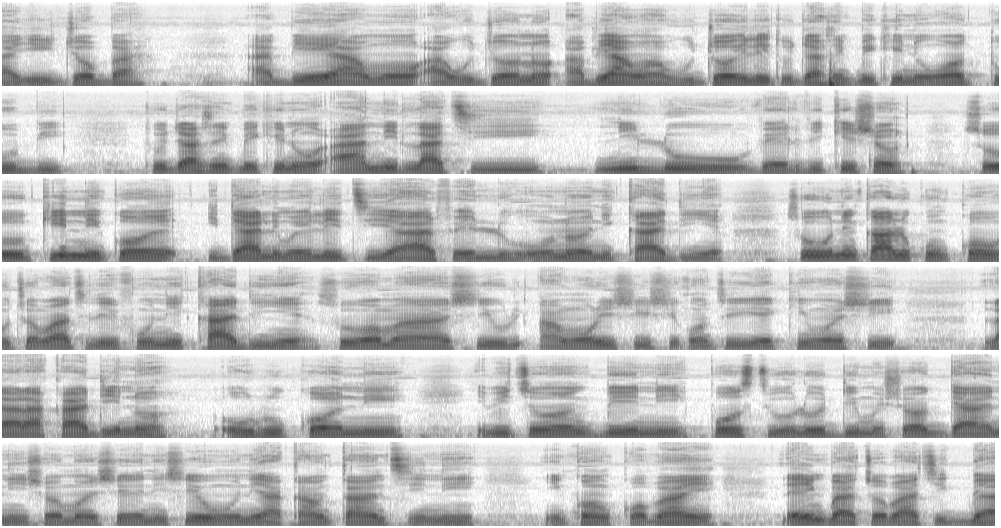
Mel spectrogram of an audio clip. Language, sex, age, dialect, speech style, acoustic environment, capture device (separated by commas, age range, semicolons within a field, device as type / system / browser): Yoruba, male, 25-34, Nigeria - Ibadan, nervous, nature, mobile / Linux / Chrome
